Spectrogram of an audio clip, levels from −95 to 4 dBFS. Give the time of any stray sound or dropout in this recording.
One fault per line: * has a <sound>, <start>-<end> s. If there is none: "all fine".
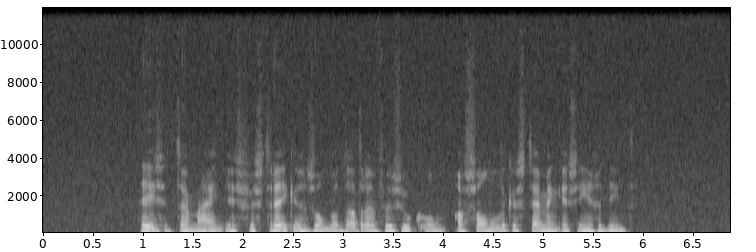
all fine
